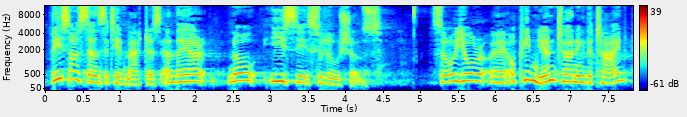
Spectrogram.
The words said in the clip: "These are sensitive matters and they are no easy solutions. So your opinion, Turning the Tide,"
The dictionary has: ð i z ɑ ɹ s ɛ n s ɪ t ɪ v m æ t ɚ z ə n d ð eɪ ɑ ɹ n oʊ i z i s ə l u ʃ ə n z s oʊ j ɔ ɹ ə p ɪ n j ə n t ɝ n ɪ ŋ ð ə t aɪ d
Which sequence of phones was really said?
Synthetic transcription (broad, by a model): ð i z ɑ ɹ s ɛ n s ɪ t ɪ v m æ t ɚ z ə n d ð eɪ ɑ ɹ n oʊ i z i s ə l u ʃ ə n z s oʊ j ɔ ɹ ə p ɪ n j ə n t ɝ n ɪ ŋ ð ə t aɪ d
